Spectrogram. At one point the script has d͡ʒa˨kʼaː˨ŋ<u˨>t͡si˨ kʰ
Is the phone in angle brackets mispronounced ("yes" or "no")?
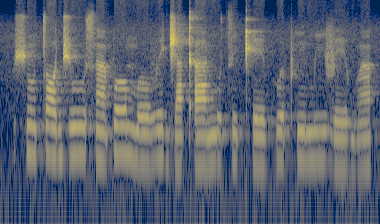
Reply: no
